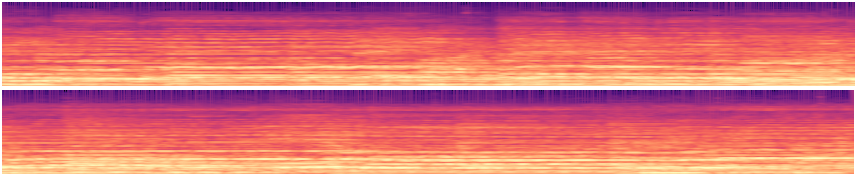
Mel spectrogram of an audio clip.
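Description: A man and a woman singing a duet into handheld microphones, amplified through a PA, over sustained low musical accompaniment.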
